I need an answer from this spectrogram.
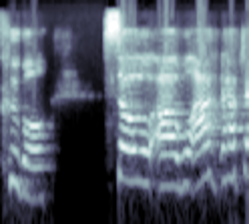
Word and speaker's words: kugel: probably pronouncing this wrong kugel not kegel not kegel everyone not kegel it's google so uh we'll have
